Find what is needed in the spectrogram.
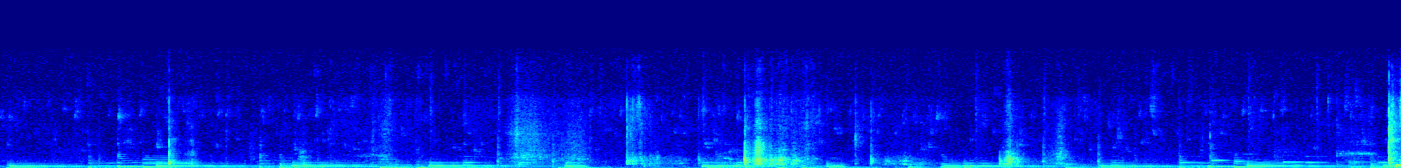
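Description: Soft background music of held notes that change every second or so. A few brief scraping sounds of a metal spatula spreading buttercream on the cake come through.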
